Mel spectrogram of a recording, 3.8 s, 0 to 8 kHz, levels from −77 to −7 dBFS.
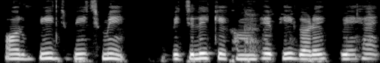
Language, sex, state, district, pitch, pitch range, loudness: Hindi, female, Chhattisgarh, Balrampur, 220 Hz, 210-230 Hz, -18 LUFS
